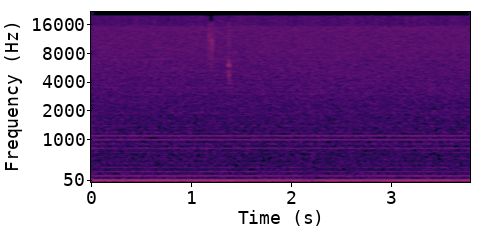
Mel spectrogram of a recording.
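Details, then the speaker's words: Olympia ESW 100-KSR serial typewriter/terminal at power-up: loud, steady low hum from the power supply, a clue to its type (ferroresonant transformer); 5 V and 9 V rails present but 35 V rail dead, blown supply fuse suspected. "now there is a big clue as to the type of power supply by the way i'm not sure if you can hear it a very loud hum so we'll come back to that later"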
